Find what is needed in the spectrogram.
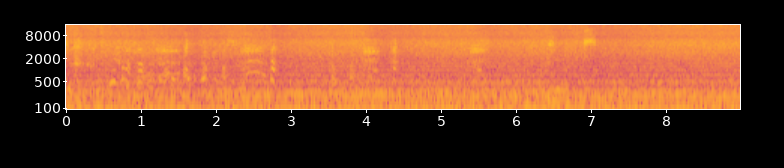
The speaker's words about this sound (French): Alors, par exemple, j'ai créé pour vous en deux clics un bruit brun. C'est un bruit qui ressemble un peu à des vagues. Il est plus grave que le bruit blanc et on l'utilise généralement pour endormir les bébés. Voici mon bruit brun.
